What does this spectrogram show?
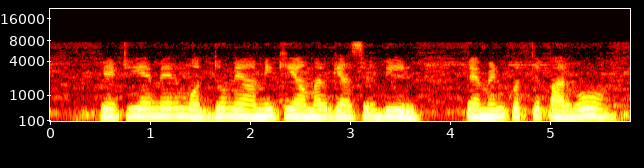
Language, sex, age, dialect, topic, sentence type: Bengali, female, 36-40, Standard Colloquial, banking, question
